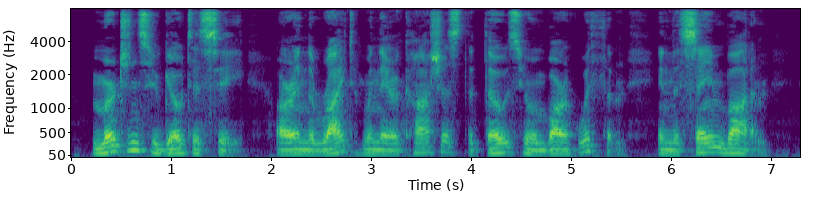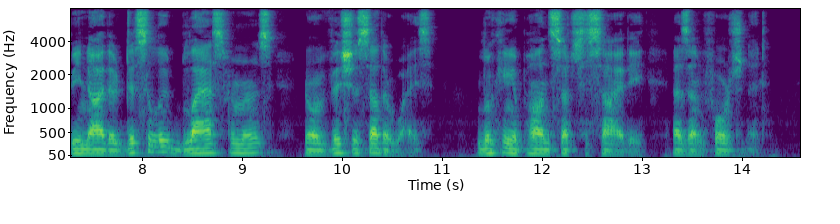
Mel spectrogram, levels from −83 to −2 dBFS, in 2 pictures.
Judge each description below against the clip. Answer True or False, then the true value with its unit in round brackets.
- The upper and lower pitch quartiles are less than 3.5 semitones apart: False (4.1 semitones)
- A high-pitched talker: False (90 Hz)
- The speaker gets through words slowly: False (150 wpm)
